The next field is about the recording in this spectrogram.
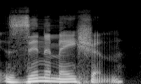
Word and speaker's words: Zenimation: Zenimation. Emphasis on the Zen, Z-E-N.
